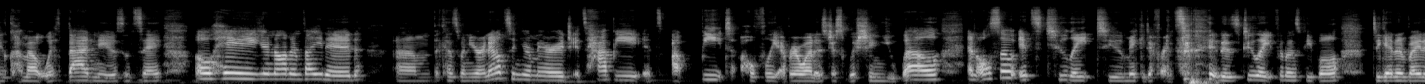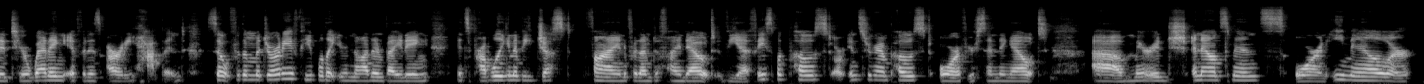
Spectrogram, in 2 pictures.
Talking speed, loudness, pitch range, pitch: 205 wpm, -19 LUFS, 170-245 Hz, 195 Hz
